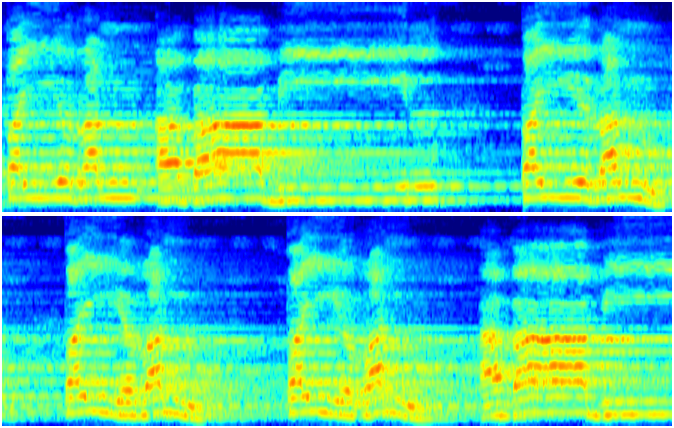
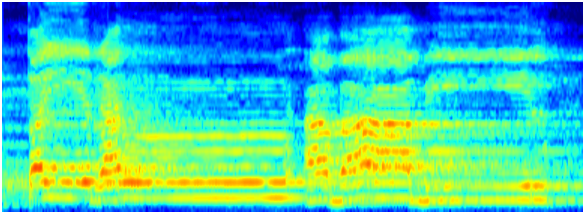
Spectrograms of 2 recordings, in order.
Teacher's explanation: ہم حمزہ کو ظاہر کر کے بلا غنہ کے اسپشٹ کر کے ہم پڑھیں گے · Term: اظہار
